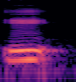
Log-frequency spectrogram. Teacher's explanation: अर्ध संवृत में ए यानी कि मुंह खुलेगा भी और फैलेगा भी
